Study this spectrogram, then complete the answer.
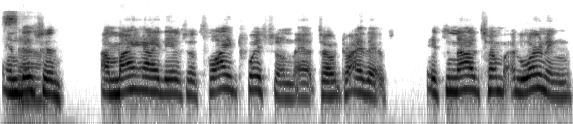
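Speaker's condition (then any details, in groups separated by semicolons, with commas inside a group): ALS; runs out of breath at times, needs a breath or two, tongue has trouble cooperating, words and ideas intact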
